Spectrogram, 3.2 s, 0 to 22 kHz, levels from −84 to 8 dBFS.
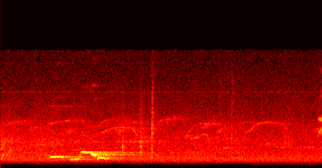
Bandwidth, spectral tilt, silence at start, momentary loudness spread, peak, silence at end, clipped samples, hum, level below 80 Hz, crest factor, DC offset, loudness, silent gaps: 15.5 kHz; 11.5 dB/octave; 0 s; 21 LU; -2 dBFS; 0 s; under 0.1%; none; under -90 dBFS; 22 dB; under 0.1%; -19 LUFS; none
